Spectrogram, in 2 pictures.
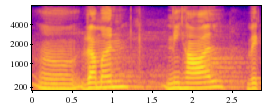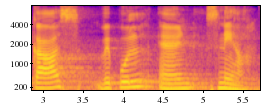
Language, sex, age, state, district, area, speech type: Hindi, female, 18-30, Rajasthan, Jodhpur, urban, spontaneous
